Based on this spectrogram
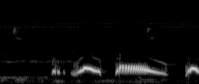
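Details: Spotted dove lure call in the meratus and melambung styles: a short note, then a rising-falling coo and a long, drawn-out, slightly buzzy descending coo, with a new note beginning at the end. A quiet background.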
